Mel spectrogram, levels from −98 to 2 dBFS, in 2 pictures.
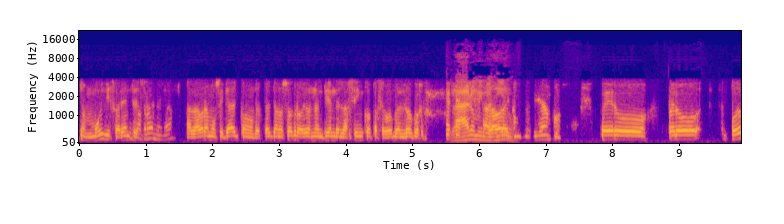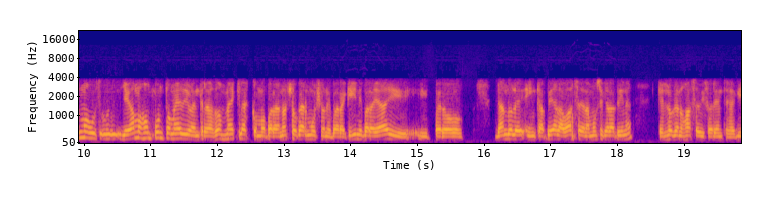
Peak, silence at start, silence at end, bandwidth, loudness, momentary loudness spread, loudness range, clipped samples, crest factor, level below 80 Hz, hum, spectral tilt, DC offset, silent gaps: -2 dBFS; 0 s; 0 s; 10.5 kHz; -20 LUFS; 9 LU; 2 LU; under 0.1%; 18 dB; -68 dBFS; none; -6 dB/octave; under 0.1%; none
